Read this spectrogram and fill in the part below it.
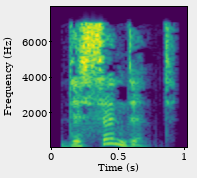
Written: descendant

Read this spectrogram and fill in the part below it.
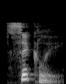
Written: sickly

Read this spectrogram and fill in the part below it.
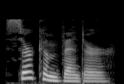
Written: circumventer

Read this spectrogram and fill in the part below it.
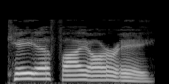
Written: kfira

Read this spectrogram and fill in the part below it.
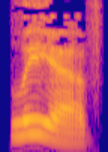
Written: liev

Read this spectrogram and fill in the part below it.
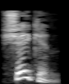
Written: shaken

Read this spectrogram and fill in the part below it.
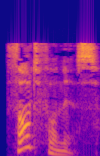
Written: thoughtfulness

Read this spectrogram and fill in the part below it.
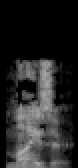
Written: miser

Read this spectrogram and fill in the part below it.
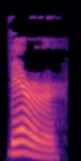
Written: there're

